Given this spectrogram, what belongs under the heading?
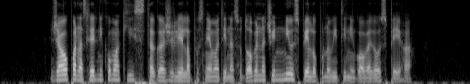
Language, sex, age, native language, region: Slovenian, male, 18-29, Slovenian, Posavska region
